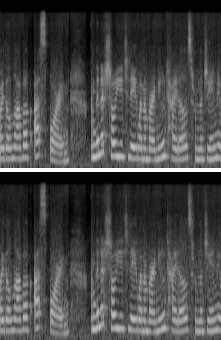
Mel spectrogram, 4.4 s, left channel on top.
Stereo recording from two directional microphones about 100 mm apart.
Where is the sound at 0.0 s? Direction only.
25° left (ahead or behind).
